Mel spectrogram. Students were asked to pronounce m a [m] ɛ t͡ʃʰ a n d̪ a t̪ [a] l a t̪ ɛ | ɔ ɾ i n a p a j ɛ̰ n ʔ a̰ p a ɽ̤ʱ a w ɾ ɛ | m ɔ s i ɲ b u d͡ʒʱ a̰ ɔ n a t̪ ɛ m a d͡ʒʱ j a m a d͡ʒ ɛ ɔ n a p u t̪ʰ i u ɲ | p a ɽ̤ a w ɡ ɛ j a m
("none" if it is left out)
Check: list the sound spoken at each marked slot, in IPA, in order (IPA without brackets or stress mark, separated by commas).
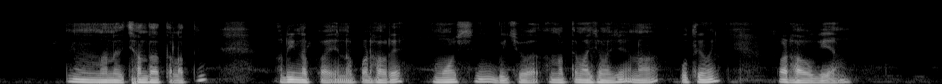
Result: n, a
